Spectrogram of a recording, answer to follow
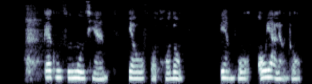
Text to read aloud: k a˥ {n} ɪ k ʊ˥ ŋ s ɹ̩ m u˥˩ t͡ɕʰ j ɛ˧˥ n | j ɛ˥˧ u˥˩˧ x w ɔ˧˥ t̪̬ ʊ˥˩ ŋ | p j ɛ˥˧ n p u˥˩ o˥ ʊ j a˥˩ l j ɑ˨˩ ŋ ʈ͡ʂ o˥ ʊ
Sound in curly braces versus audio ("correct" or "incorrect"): incorrect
